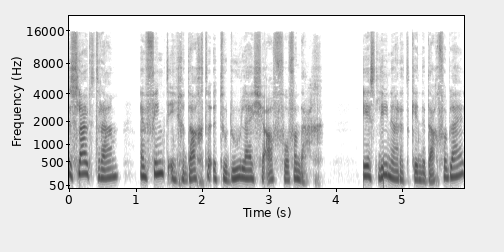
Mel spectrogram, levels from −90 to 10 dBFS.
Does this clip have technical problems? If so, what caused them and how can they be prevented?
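Yes. Compressed frames are skipped at 4.72 s. The audio jumps ahead about a tenth of a second, consistent with one dropped 92.9 ms frame. Checksum files and re-copy damaged ones before decoding.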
